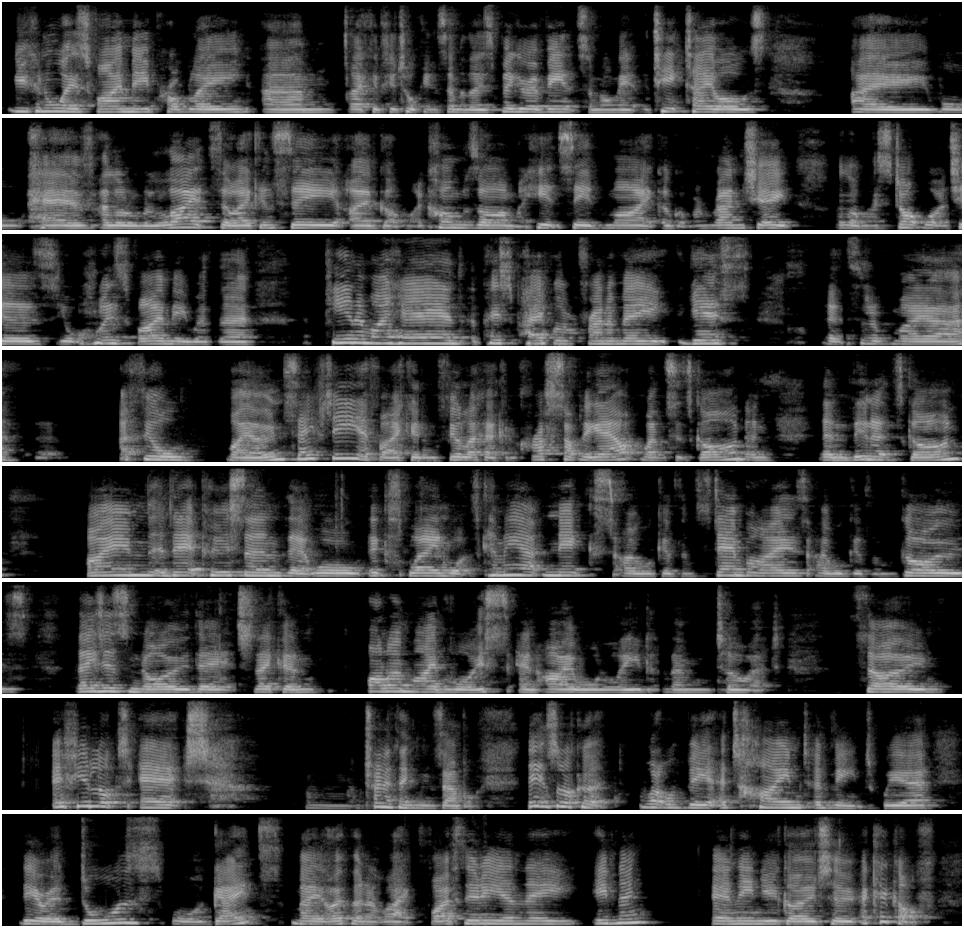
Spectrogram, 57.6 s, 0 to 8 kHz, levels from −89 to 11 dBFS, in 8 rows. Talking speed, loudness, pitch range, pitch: 185 wpm, -23 LUFS, 180-230 Hz, 195 Hz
